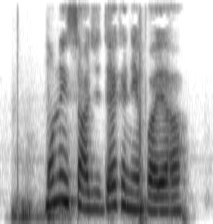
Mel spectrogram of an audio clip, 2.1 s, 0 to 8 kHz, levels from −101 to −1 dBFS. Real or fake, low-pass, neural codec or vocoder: fake; 7.2 kHz; codec, 16 kHz in and 24 kHz out, 1 kbps, XY-Tokenizer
